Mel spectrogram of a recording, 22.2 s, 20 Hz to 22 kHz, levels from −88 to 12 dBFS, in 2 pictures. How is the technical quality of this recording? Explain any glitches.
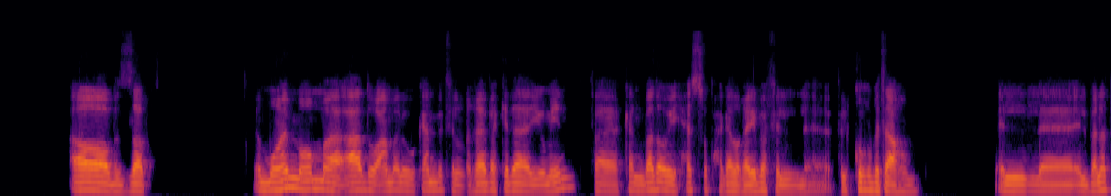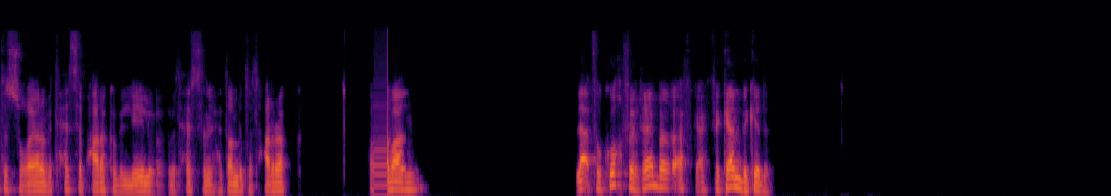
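One glitch affects the recording. A system hang loop from 14.86 to 14.99 s: with the system frozen, the hardware replayed one 5.33 ms chunk 25 times, which fits a 256-sample buffer. The result is a steady buzz at about 188 Hz, and roughly 150 ms of speech is lost.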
